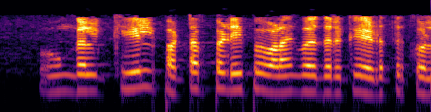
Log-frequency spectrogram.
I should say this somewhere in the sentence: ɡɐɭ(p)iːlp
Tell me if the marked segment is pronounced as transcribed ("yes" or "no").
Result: no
